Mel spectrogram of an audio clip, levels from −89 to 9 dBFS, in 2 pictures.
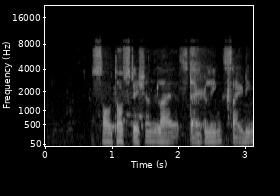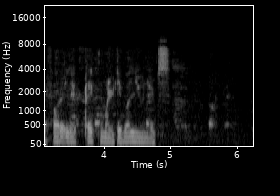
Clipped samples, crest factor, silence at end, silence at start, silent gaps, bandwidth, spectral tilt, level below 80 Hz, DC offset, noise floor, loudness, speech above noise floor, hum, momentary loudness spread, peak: under 0.1%; 20 dB; 0.6 s; 0.7 s; none; 10 kHz; -3 dB/octave; -68 dBFS; under 0.1%; -74 dBFS; -37 LUFS; 36 dB; none; 8 LU; -20 dBFS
